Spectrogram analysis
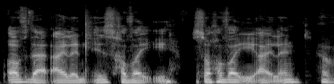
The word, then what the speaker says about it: Hawaii: And you can, you know, people say it like with a V, Havi, or people even say Hawaii. Either or works. And even my mom, she goes Havi. So, it's there's many different pronunciations. Then I'm not saying it which one is right or wrong, but the way I would say it is Hawaii.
